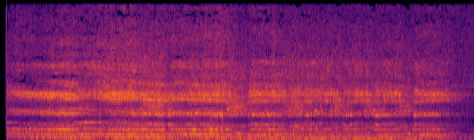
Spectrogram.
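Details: Howler monkeys at Papagayo Peninsula, Guanacaste, Costa Rica: a loud, continuous deep roaring howl with rich layered overtones, held for several seconds and slowly falling in pitch before fading.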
